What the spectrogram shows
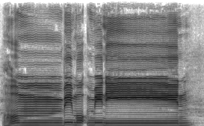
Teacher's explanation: میم ساکن ہے، اس پہ اخفا کیا جاتا ہے، ناک میں آواز چھپائی جاتی ہے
